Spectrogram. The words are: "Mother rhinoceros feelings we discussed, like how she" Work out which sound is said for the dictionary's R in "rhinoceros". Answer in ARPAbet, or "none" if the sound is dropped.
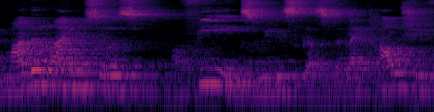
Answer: L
